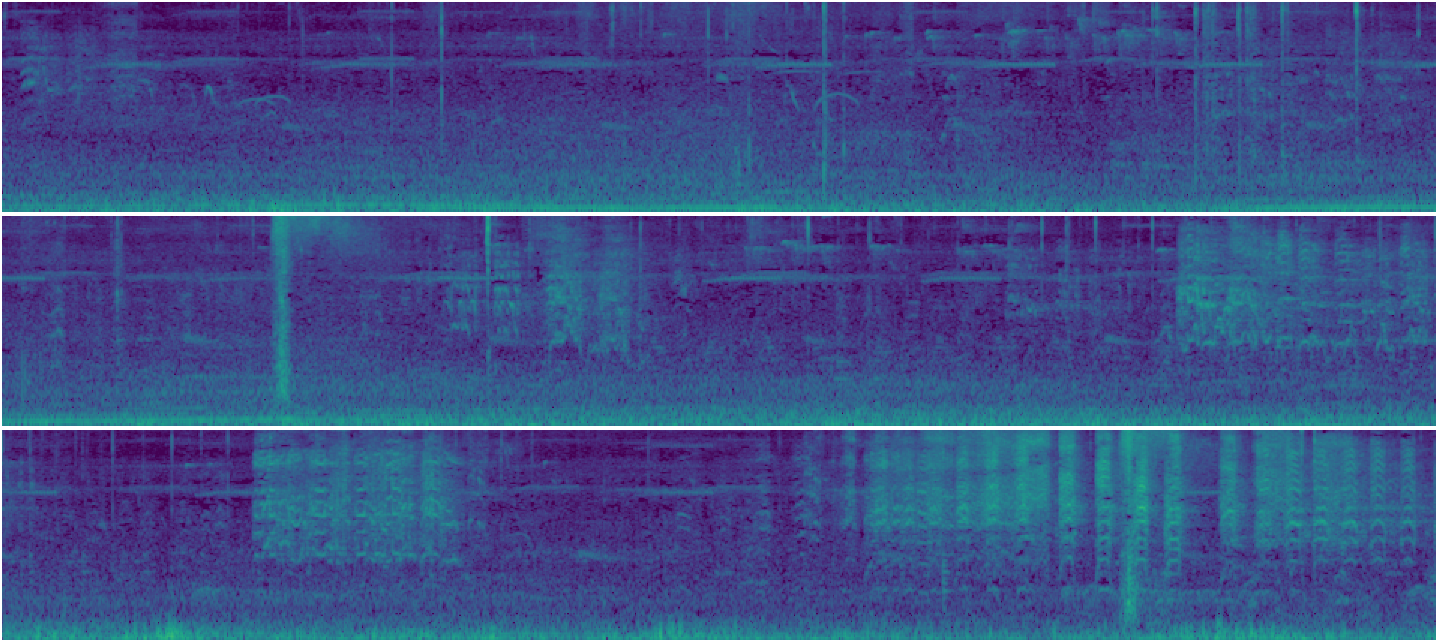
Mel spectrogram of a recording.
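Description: Birds calling: a short high chirp repeating steadily about once a second, then several harsher, noisy bursts of calls, the longest and loudest near the end.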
